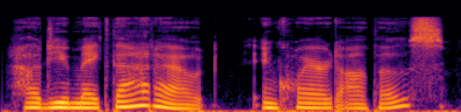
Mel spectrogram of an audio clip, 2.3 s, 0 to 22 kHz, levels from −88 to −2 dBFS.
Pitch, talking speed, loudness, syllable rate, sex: 170 Hz, 210 wpm, -17 LUFS, 5.9 syllables/s, female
